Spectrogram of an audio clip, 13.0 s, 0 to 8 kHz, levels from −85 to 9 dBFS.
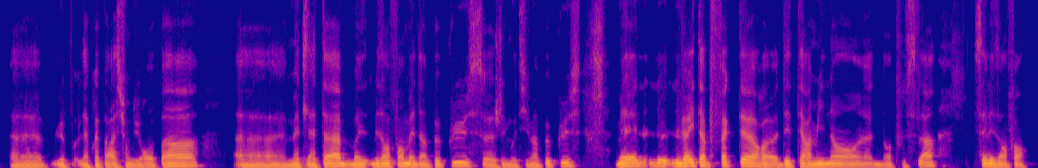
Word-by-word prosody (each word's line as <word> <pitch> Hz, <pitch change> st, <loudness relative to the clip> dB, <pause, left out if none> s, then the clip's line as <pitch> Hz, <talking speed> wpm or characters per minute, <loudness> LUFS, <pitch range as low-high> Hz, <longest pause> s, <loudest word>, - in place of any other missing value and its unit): heu, 90 Hz, -1 st, -2 dB
le 105 Hz, -1 st, -2 dB
p -, -, -14 dB
la 95 Hz, 0 st, -1 dB
préparation 95 Hz, -1 st, -3 dB
du 90 Hz, 0 st, -2 dB
repas, 125 Hz, +9 st, 0 dB, 0.5 s
heu, 85 Hz, -1 st, -2 dB
mettre 95 Hz, +1 st, -1 dB
la 95 Hz, 0 st, +1 dB
table. 120 Hz, +4 st, +3 dB
Moi 105 Hz, +1 st, +3 dB
et 100 Hz, -, 0 dB
mes 115 Hz, +1 st, +2 dB
enfants 120 Hz, +1 st, +2 dB
m'aident 110 Hz, -5 st, +4 dB
un 95 Hz, -, -1 dB
peu 115 Hz, +6 st, -3 dB
plus, 140 Hz, -1 st, -1 dB
heu, 90 Hz, 0 st, -2 dB
je 90 Hz, -, -8 dB
les 90 Hz, -, -4 dB
motive 95 Hz, 0 st, -6 dB
un 95 Hz, -, -3 dB
peu 115 Hz, +6 st, -2 dB
plus 140 Hz, +3 st, -3 dB, 0.4 s
mais 130 Hz, +2 st, +6 dB
l 130 Hz, -2 st, 0 dB
le 130 Hz, -1 st, +2 dB
le 125 Hz, +1 st, +3 dB
véritable 140 Hz, 0 st, +4 dB
facteur, 135 Hz, 0 st, +1 dB
heu, 95 Hz, -3 st, 0 dB
déterminant, 115 Hz, -1 st, +1 dB
heu, 80 Hz, 0 st, -5 dB
dans 100 Hz, -1 st, -5 dB
tout 105 Hz, +3 st, -17 dB
cela, 130 Hz, +8 st, -3 dB, 0.5 s
c'est 125 Hz, -, 0 dB
les 110 Hz, -4 st, +4 dB
enfants. 110 Hz, -1 st, -3 dB
115 Hz, 190 wpm, -18 LUFS, 95-130 Hz, 0.5 s, mais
